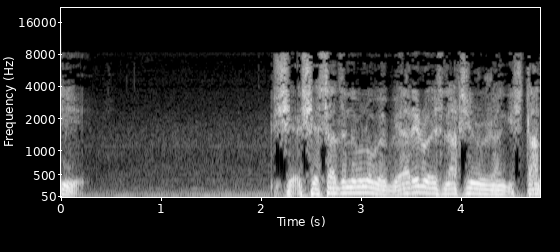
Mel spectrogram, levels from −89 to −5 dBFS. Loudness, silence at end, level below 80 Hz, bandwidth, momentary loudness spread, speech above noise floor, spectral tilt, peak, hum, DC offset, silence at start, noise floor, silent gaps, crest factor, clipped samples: -13 LUFS; 0 s; -32 dBFS; 8.8 kHz; 5 LU; 29 dB; -5.5 dB/octave; 0 dBFS; none; under 0.1%; 0 s; -41 dBFS; none; 14 dB; under 0.1%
